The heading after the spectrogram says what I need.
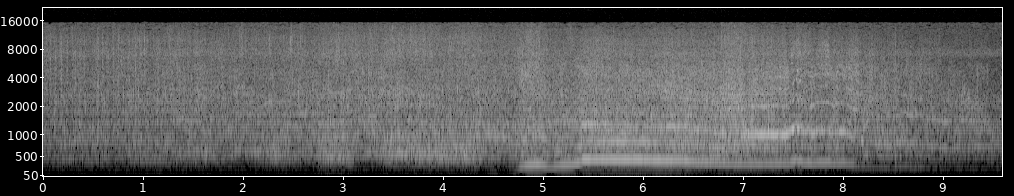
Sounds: speedboat

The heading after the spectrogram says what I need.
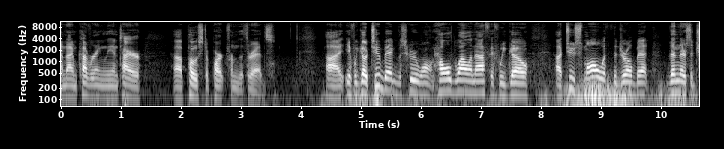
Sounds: speech

